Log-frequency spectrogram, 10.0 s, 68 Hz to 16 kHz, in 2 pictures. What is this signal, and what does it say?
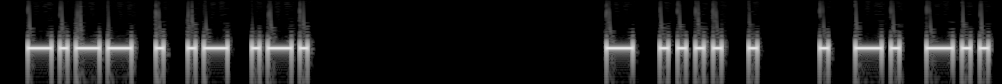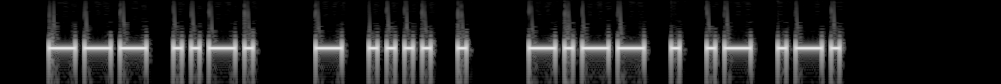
Morse code, heard as a keyed tone, about 28 wpm, 700 Hz. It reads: YEAR THE END OF THE YEAR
